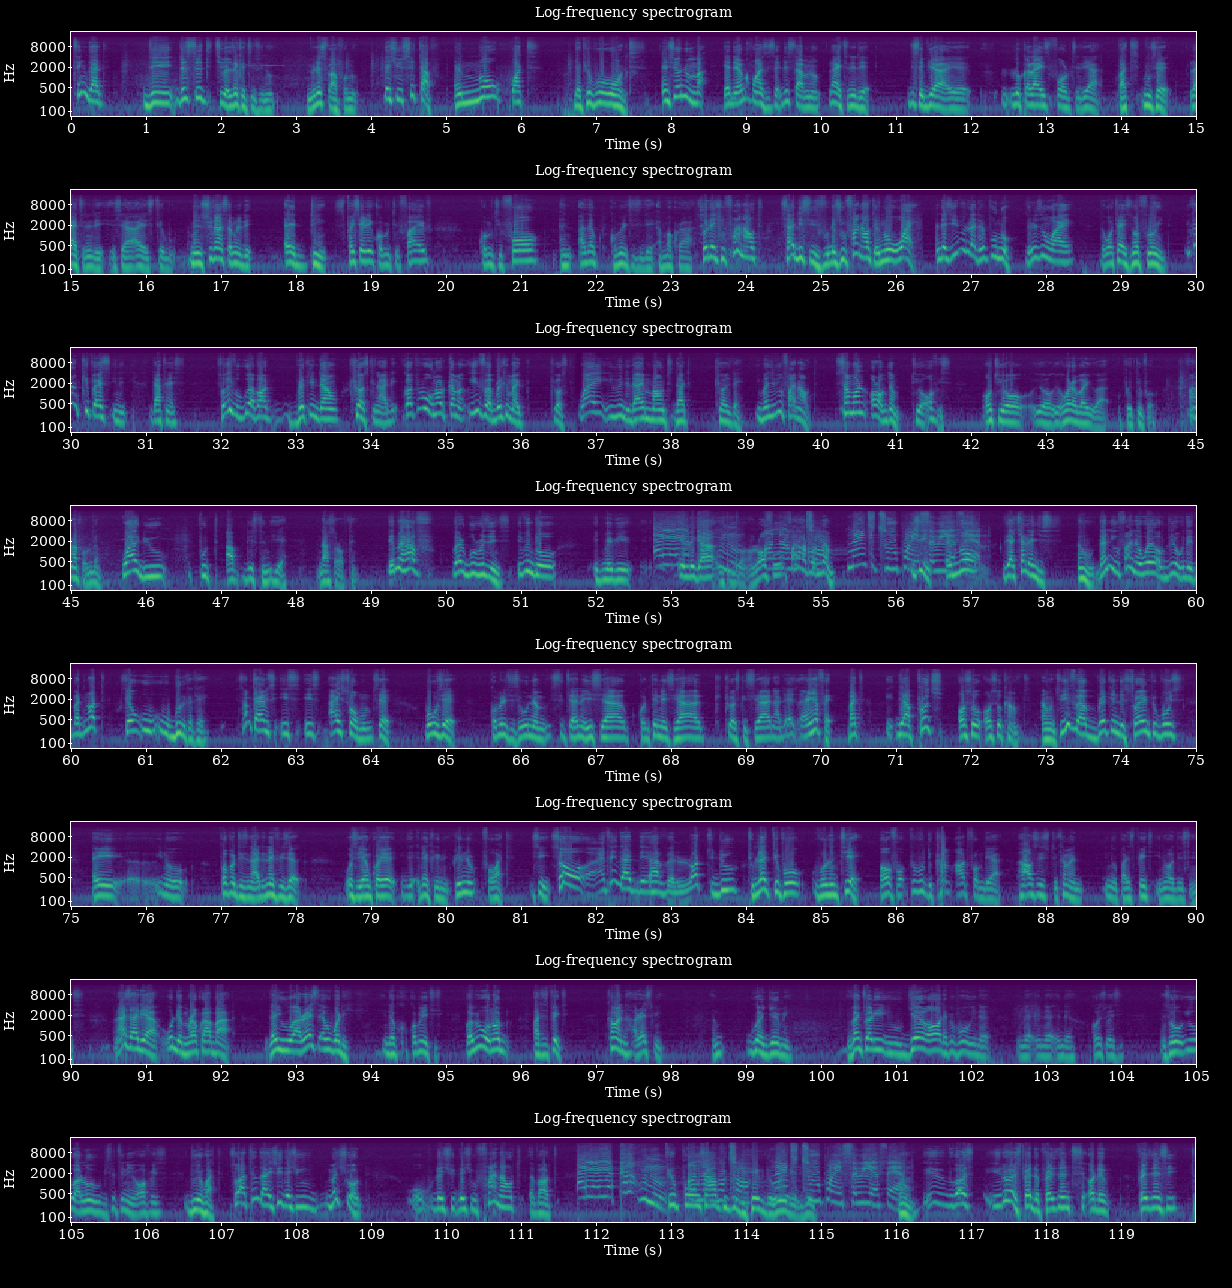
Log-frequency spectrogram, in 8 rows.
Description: Speaking on Ahotor FM’s “Yepe Ahunu” show on Saturday, November 1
